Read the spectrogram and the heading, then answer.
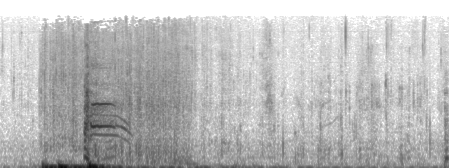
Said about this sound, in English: So you'll hear lots of eating.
